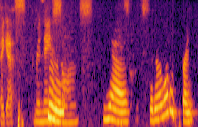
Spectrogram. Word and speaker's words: Renaissance: yeah number four renascence we pronounce it a little bit like the French I guess Renee's loss yeah there are little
